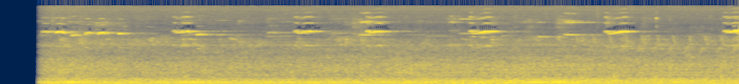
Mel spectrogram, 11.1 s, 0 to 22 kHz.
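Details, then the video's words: Two or three Killdeer, recorded 23 February 2018, trade shrill, high, slurred calls roughly every second or two, overlapping in a duet or possibly a trio, over a steady low rumble like a passing train. "Killdeer duet or possibly a trio"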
